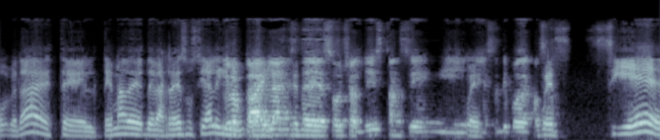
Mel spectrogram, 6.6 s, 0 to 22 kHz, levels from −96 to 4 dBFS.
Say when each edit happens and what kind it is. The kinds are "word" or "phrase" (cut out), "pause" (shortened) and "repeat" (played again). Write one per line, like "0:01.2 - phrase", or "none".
none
